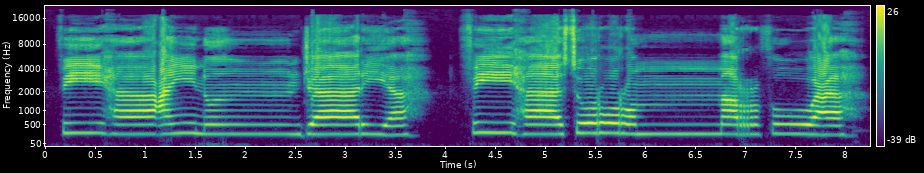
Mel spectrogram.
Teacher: کلمت سرر میں یہاں را پہ پیش ہے، را کا حکم ہے تفخیم، تو ہم را کو بھاری آواز میں ادا کریں گے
